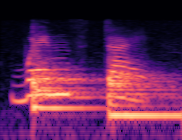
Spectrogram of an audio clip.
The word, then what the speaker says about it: Wednesday: this breakdown of syllables it goes when you say it it goes wednesday can you see i've broken it into three syllables there it has two wednesday when you say it but when you spell it you go like this wed ness day if you do it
